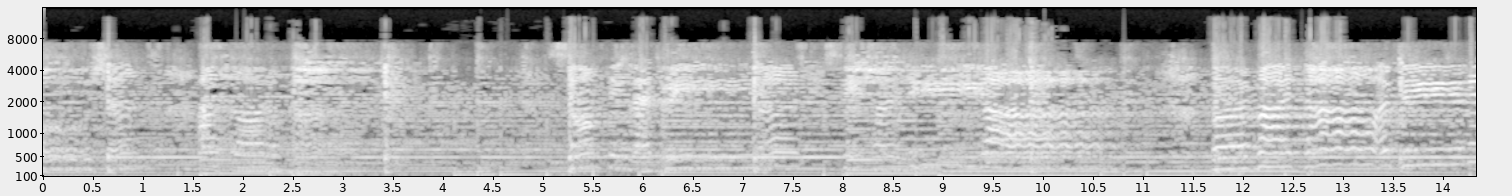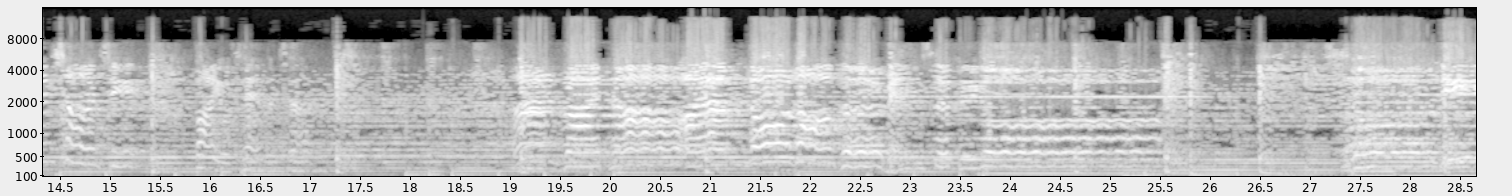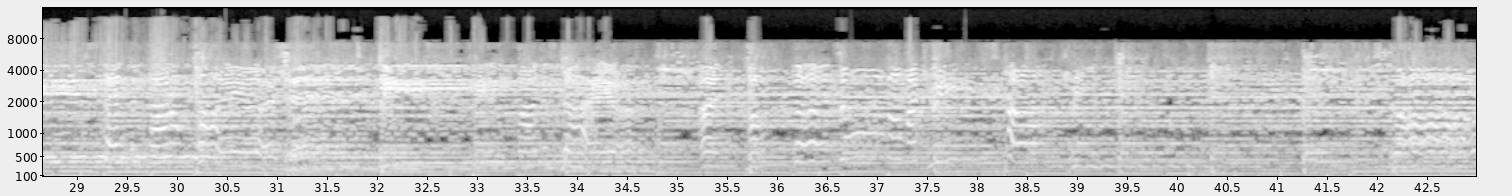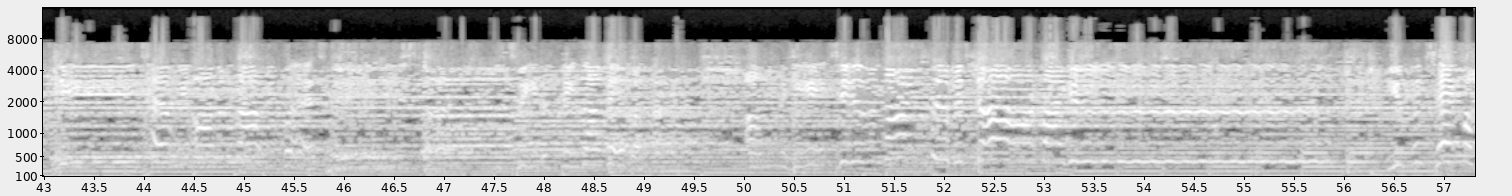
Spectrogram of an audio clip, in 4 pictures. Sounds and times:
Music: 0:00.0 - 0:57.3.

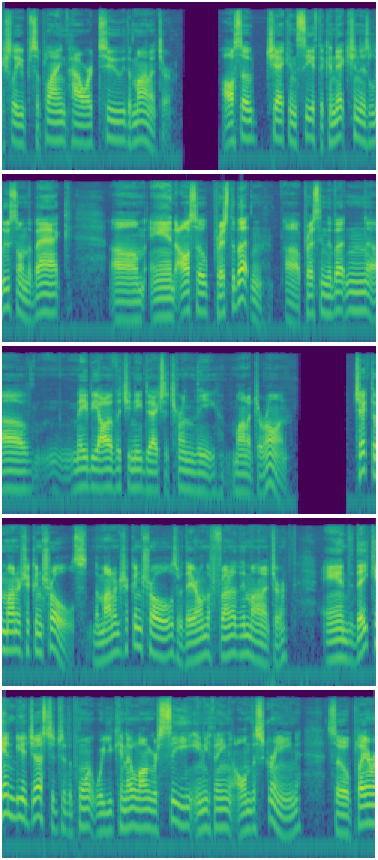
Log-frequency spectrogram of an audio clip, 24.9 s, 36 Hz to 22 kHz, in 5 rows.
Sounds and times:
Speech: 0:00.0 - 0:13.9, 0:14.7 - 0:24.9.

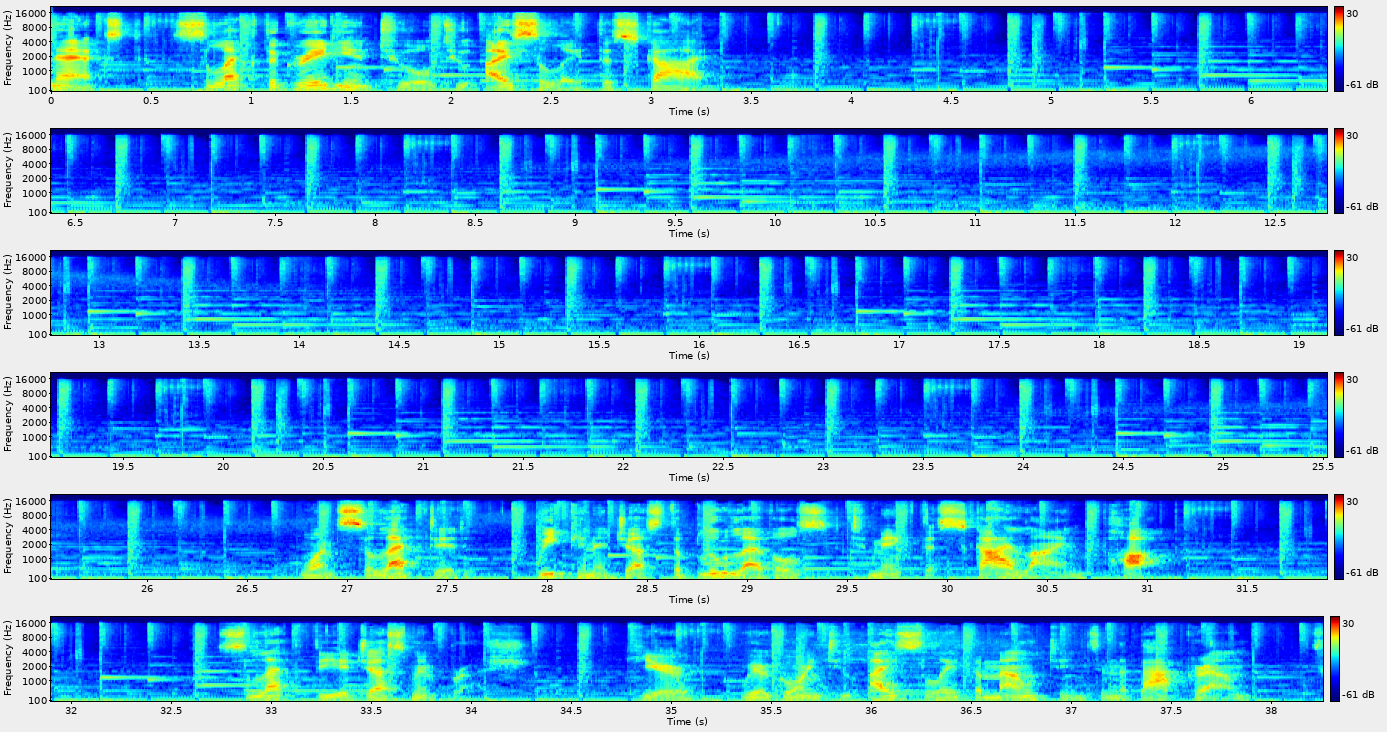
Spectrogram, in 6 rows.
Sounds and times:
Music: 0:00.0 - 0:38.2.

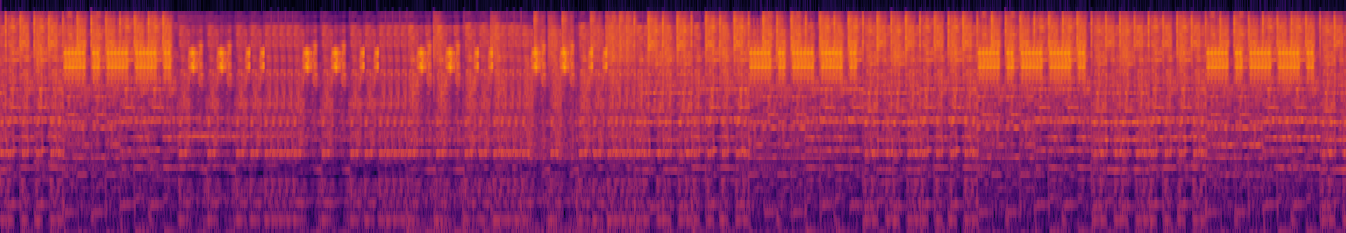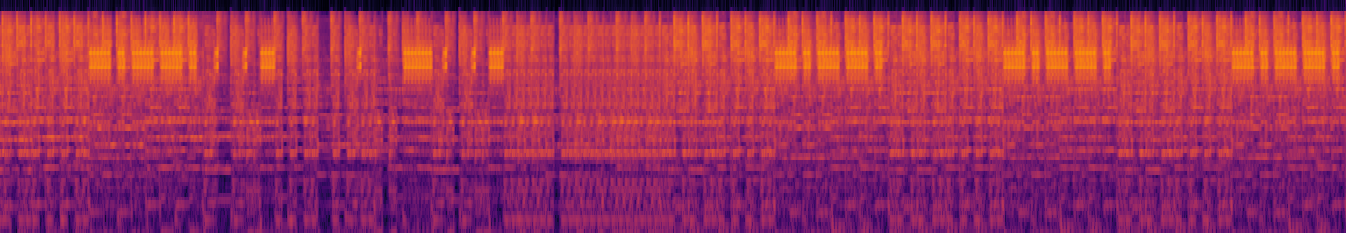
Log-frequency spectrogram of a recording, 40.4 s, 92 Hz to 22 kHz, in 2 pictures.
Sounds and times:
Music: 0:00.0 - 0:40.3.

